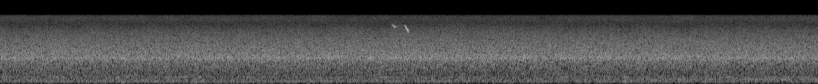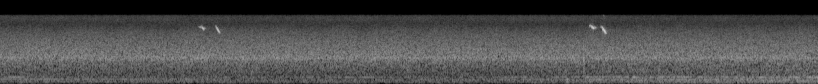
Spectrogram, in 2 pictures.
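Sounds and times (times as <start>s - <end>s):
steady hiss: 0.0s - 16.3s
horned lark calls: 3.8s - 4.2s, 10.1s - 10.5s, 14.0s - 14.4s.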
